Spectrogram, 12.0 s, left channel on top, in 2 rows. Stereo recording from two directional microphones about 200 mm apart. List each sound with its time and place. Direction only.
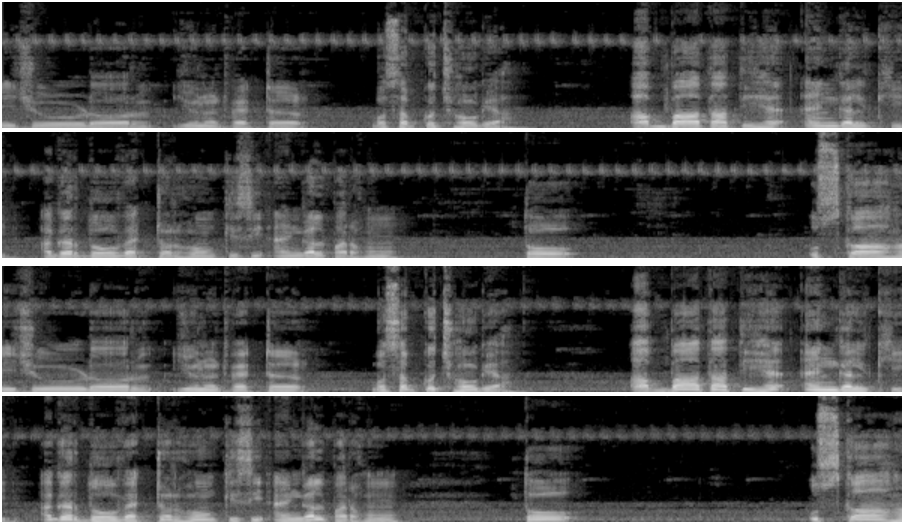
0.0 s a man's voice: 30° left (ahead or behind)
11.5 s a man's voice: 30° left (ahead or behind)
